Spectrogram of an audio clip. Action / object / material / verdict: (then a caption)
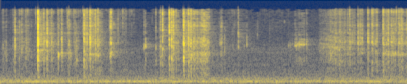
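scrape / bar of soap / soap / none. A metal blade scrapes and chops the edge of a solid lilac bar of soap, held by a hand with long red nails, into crumbly flakes. Quiet, bright, dry scraping and crisp crunching come in uneven bursts with sharp little clicks, over a faint steady low hum.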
